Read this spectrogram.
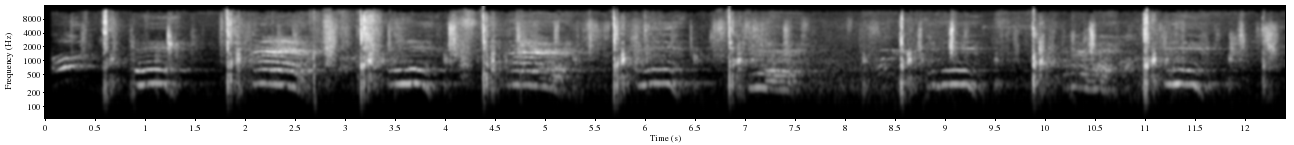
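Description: A young man grunts loudly with effort as he hits the ball.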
